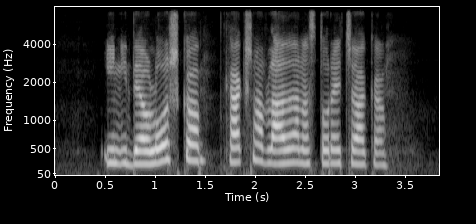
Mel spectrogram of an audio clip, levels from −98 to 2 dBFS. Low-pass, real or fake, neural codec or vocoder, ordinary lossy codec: 7.2 kHz; fake; codec, 24 kHz, 6 kbps, HILCodec; none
